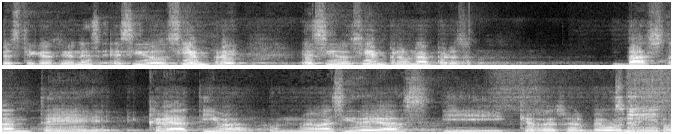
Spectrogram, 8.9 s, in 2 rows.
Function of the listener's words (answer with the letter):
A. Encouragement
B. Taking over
A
